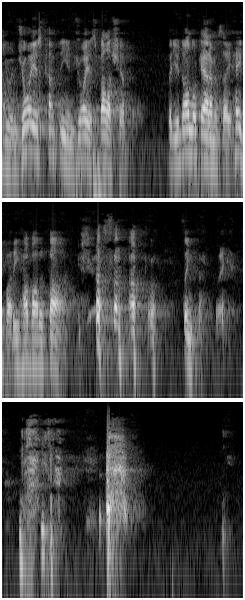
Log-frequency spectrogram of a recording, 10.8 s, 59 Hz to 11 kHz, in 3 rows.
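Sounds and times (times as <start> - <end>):
speech: 0.0 - 9.2
laughter: 4.8 - 5.9, 7.5 - 8.3
person coughing from a sinus tickle: 7.5 - 9.4
harsh throat-clearing hack: 7.9 - 9.4.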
